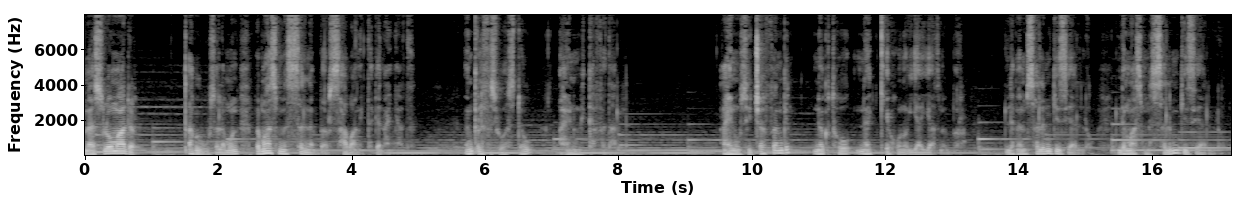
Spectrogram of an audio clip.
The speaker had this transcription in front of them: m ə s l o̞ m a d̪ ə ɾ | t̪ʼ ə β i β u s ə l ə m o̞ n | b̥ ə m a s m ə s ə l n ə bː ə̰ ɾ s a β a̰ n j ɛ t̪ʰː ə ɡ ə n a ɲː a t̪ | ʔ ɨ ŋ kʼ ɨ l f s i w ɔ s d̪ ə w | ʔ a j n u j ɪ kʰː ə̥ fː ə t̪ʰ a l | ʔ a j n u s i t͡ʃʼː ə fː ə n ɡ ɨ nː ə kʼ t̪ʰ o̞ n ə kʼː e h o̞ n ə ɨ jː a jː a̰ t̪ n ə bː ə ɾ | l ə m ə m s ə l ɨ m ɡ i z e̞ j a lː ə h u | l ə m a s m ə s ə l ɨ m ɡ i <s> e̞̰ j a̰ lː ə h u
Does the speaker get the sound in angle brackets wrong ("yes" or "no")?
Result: yes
